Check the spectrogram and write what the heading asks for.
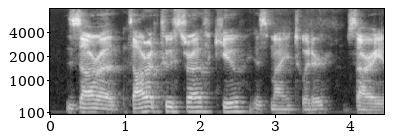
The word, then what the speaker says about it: Zarathustra Q: Zarathustra Q is my Twitter. Sorry, it's spell it just how it sounds, pretty much. It's like thus, but Thustra is how it's pronounced.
